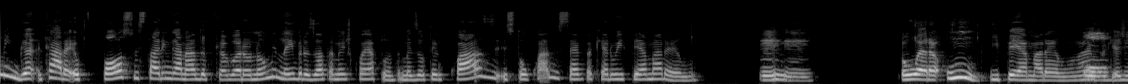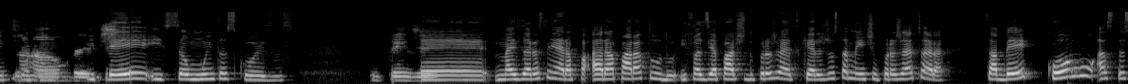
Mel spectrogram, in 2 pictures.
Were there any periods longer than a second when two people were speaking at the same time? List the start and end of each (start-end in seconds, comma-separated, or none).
10.8-12.5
